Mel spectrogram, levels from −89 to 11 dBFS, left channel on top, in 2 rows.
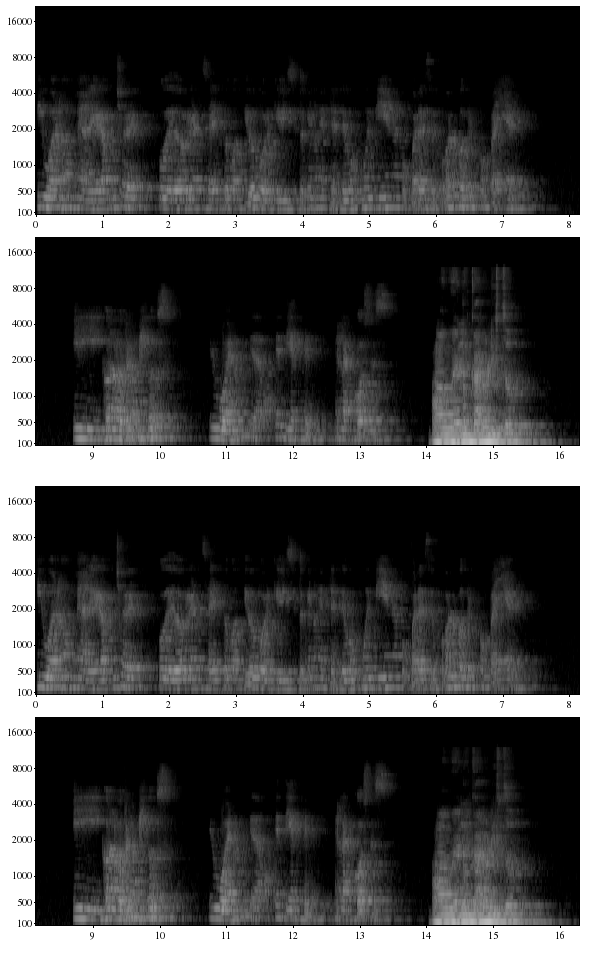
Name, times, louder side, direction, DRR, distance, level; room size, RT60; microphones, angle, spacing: voice 1, 0.0-1.5 1.8-7.2 8.7-10.1 10.7-12.3 12.6-13.4, right 1 dB, 35° right, -3 dB, 0.5 m, -43 dB
voice 2, 14.1-15.4, left 2 dB, 65° left, 1 dB, 0.4 m, -24 dB
2.3 x 2.2 x 2.5 m, 0.98 s
head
